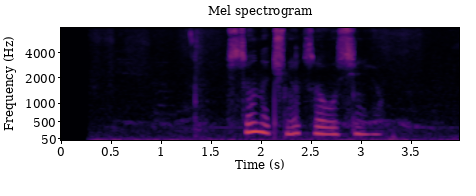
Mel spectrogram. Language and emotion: Russian, sad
